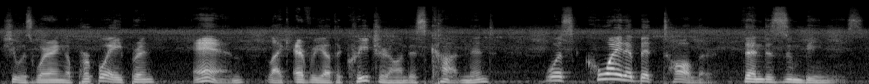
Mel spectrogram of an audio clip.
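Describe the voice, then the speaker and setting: A man's voice: fairly low pitch, very animated, normal speed, fairly bright tone, rough recording. Male narrator for an audio story, scripted read, light background noise with night insects.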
